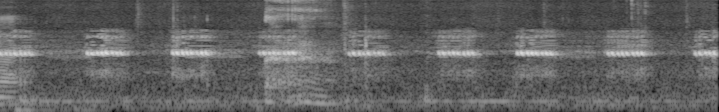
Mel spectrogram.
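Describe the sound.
Crickets chirp as a sound effect, a steady series of short, high, evenly spaced chirps repeating at a regular rhythm with no talk over them.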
